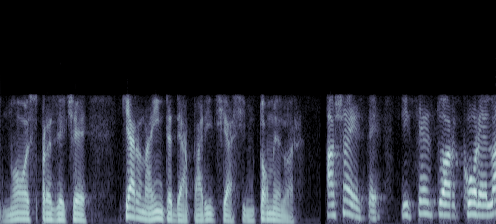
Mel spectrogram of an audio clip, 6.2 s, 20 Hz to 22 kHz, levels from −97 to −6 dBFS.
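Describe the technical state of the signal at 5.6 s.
At 5.6 s the speech is inside an AMR rate drop running from 4.40 to 6.20 s: the codec falls to a lower mode, consistent with roughly 4.75 kbps, making the voice rougher and more synthetic at the same bandwidth.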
